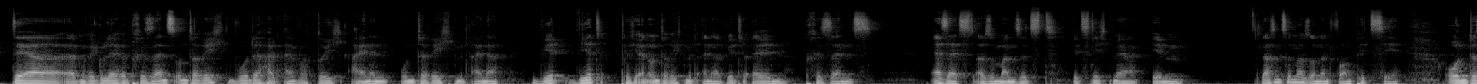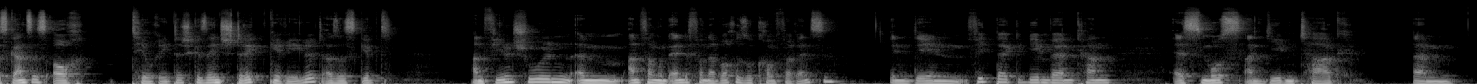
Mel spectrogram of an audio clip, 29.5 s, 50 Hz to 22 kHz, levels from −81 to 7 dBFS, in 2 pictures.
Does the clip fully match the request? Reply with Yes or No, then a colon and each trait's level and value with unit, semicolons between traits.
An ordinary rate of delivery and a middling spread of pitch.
Yes: average, 140 wpm; average, 3.6 semitones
